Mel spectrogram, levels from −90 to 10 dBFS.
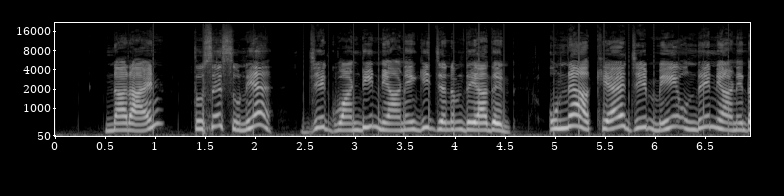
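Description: From 0.23 to 6.73 s, periodic USB or driver dropouts silence about a millisecond every 0.25 s: clockwork ticks during speech, unlike random crackle.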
